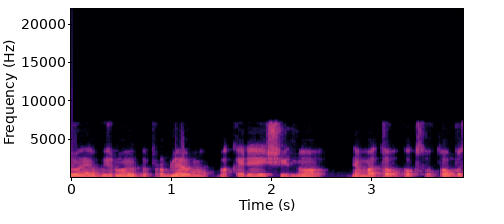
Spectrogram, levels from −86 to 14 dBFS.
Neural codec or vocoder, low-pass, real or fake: none; 7.2 kHz; real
